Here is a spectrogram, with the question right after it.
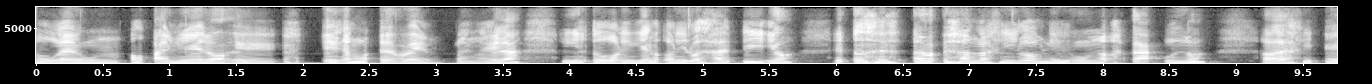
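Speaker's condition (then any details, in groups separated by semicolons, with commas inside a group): Moebius syndrome, congenital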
